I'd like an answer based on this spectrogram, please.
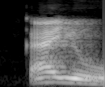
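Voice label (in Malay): "kayu", Malay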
